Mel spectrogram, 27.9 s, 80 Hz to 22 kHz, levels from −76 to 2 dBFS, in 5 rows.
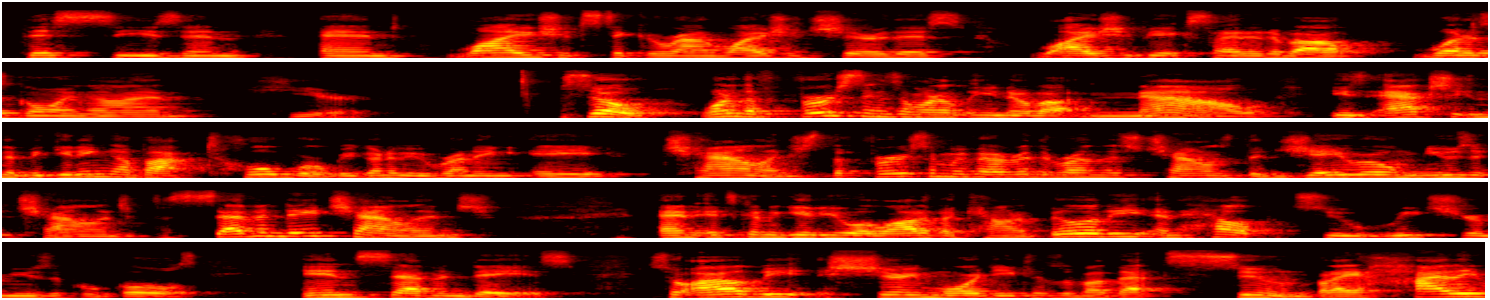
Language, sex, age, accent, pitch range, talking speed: English, male, 30-49, American, 130-165 Hz, 215 wpm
